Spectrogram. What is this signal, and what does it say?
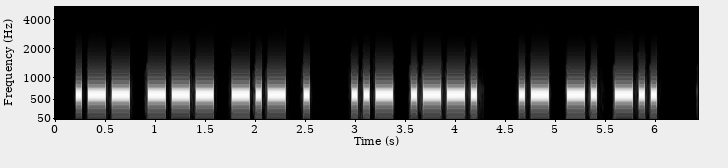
Morse code, heard as a keyed tone, about 20 wpm, 600 Hz. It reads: WOKE UP AND
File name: the old man and the sea / the old man and the sea part 1 20wpm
